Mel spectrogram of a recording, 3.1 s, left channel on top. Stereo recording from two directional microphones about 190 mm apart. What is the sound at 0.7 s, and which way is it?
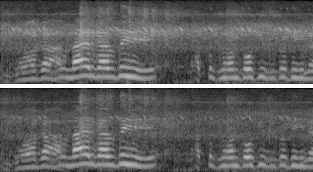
Speech, 25° left (ahead or behind).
